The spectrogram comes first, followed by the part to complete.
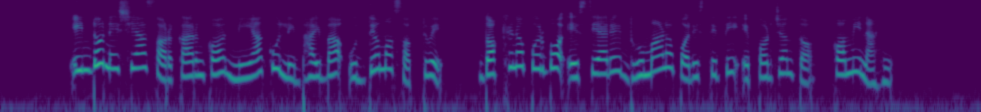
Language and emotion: Odia, neutral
